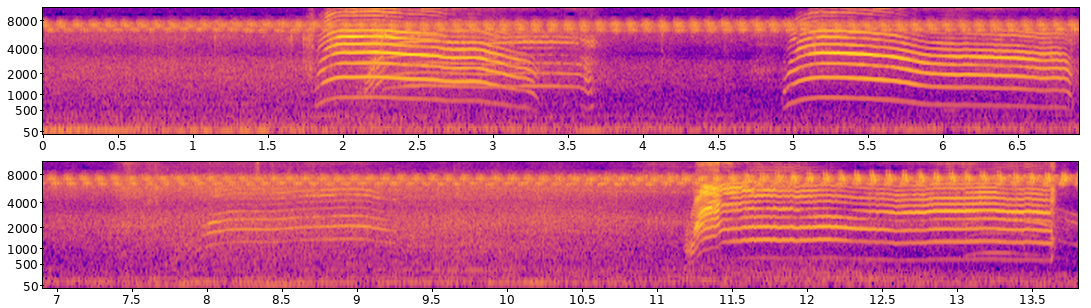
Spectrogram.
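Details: Hungry kittens meowing: four drawn-out, harmonic-rich meows, each slightly falling or arching and lasting over a second, spaced a few seconds apart, over steady low background rumble and a faint high whine.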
